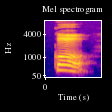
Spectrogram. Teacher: जो अल्प प्राण व्यंजन है वो है आपका क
